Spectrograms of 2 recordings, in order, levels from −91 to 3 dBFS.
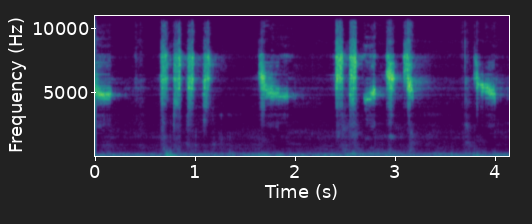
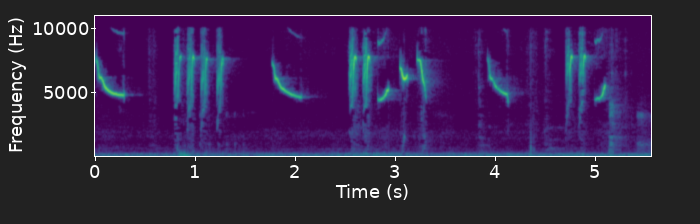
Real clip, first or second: second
